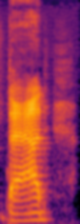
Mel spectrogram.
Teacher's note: it has this nice clear peak in the middle based on the sonority of the low vowel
